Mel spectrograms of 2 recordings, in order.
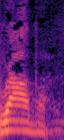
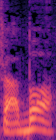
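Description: First: The stress is on the first syllable. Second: The stress is on the last syllable. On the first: The speaker calls it wrong. "It's not Shmei Rabbah" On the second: The speaker calls it right. "it's Rabbah. It's always the emphasis, ... on the end, the last syllable"

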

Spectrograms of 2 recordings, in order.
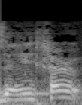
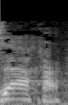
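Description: First: The first vowel sounds like 'ay'. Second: The first vowel sounds like 'eh'. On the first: "Chomesh Nekudos, that's Zecher" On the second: "Is it Shisha Nekudos, it is Zecher"

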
